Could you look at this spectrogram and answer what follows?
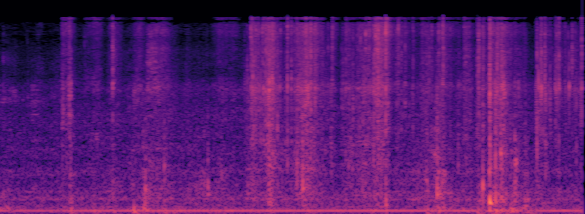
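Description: Clear plastic packaging bag crinkling in irregular crackles as a wrapped part is handled and lifted out of a cardboard box.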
